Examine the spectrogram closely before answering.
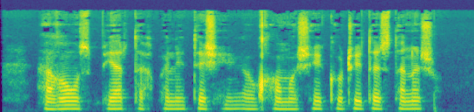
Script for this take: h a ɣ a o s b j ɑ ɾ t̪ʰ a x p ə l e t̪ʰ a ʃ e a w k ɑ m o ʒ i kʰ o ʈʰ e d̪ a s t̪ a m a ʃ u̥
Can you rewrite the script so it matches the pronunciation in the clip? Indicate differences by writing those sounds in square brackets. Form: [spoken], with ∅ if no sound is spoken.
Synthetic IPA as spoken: h a ɣ a o s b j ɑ ɾ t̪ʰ a x p ə l e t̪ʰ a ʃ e a w [x] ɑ m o [ʃ] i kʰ o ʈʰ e [t̪] a s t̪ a [n] a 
